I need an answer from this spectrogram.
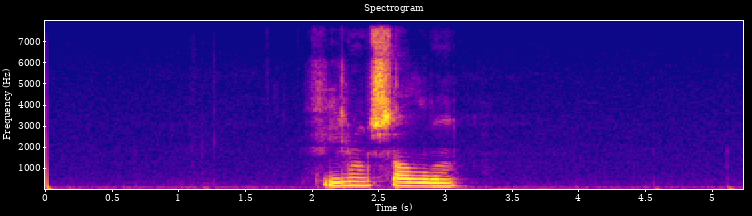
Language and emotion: Russian, neutral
